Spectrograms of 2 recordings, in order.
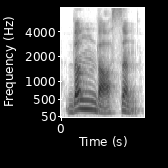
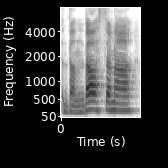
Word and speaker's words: Dandasana: staff pose, which is Dandasana. Dandasana. Some of you might want to add the A onto the end, Dandasana. I personally skip the A, always have done.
